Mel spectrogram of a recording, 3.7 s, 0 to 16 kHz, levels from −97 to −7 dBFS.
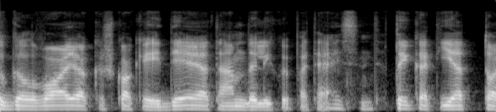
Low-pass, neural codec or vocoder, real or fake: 10.8 kHz; none; real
